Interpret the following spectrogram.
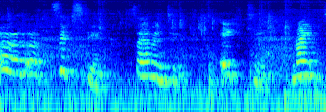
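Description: A woman's voice counting aloud, one drawn-out number roughly every second.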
